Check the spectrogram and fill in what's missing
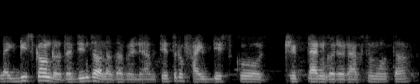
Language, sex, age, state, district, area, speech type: Nepali, male, 18-30, West Bengal, Darjeeling, rural, conversation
